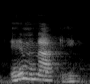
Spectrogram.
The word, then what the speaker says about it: Anunnaki: then he gave me the I still can't pronounce it right. The An- The Anunnaki? Thank you. Anunnaki.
